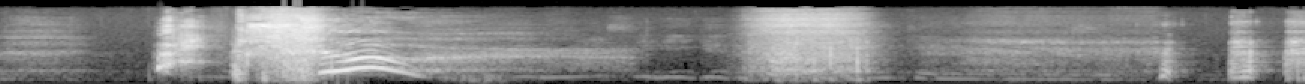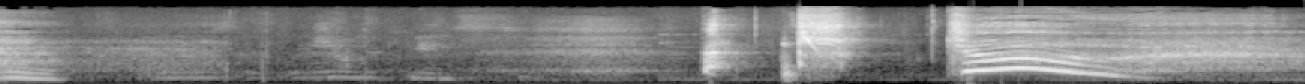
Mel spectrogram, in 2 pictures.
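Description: Several sharp sneezes, each with a quick intake and an explosive burst, with voiced trailing sounds between them; repeated sneezing.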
